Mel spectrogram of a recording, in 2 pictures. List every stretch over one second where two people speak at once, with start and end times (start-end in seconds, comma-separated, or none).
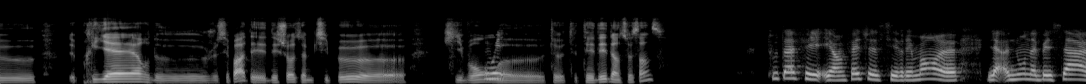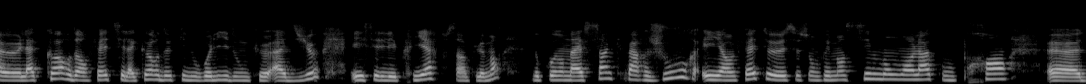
none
